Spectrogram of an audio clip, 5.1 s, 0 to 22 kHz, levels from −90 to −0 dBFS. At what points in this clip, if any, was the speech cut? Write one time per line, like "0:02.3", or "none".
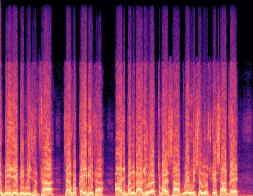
none

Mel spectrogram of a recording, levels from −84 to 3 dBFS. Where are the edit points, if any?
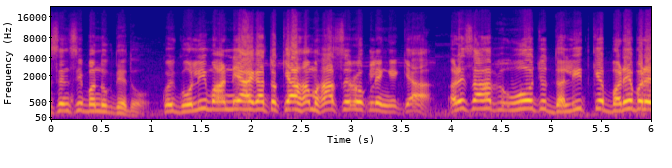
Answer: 0:01.0
0:03.8

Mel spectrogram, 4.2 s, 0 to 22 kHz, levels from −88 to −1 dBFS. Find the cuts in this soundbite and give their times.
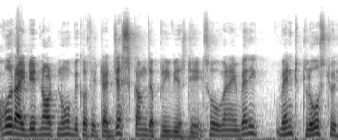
0:02.6

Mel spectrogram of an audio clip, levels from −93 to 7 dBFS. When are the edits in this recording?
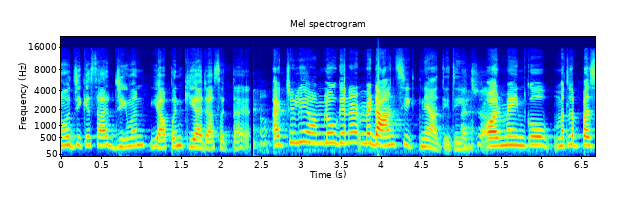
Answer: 0:02.5

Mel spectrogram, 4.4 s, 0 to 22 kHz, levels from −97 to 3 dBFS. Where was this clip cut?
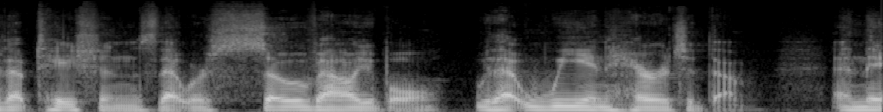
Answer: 0:02.2

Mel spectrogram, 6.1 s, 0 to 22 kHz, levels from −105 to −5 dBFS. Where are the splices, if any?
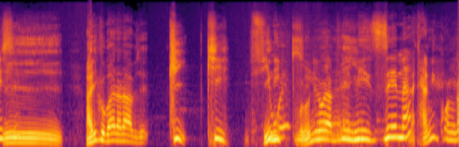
none

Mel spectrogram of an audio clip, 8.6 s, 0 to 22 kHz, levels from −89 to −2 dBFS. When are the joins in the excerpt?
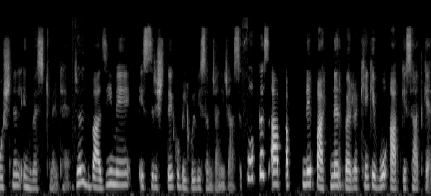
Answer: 0:01.5
0:04.8

